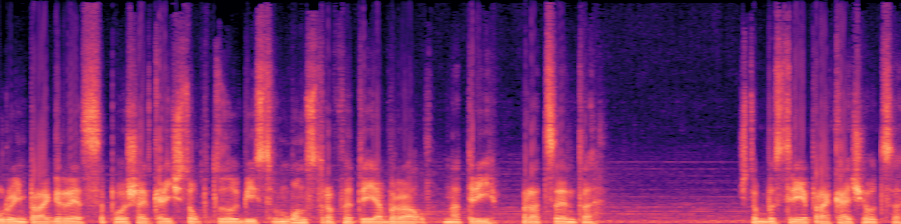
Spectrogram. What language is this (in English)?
Russian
